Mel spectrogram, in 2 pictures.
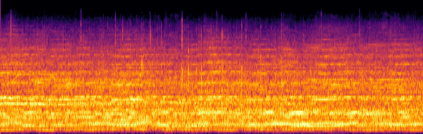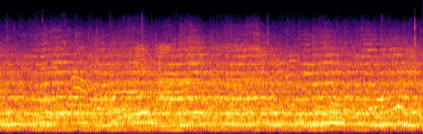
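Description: Church bells pealing steadily, many tones ringing over one another, with crowd voices underneath.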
